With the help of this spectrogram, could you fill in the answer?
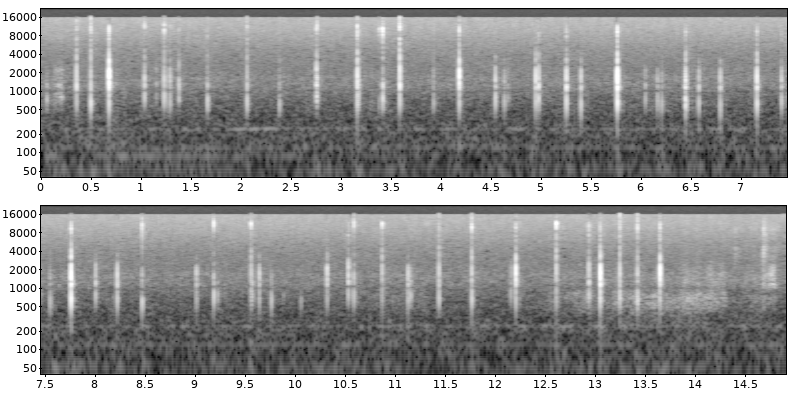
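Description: Long, pointed acrylic nails on both hands tap the front of a large, solid hardcover book lying flat, with a glossy paper-covered cardboard cover. About fifty quick, crisp clicks land in an irregular, light patter; each is short and dry, with no ring, centered in the midrange and reaching up into bright highs.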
